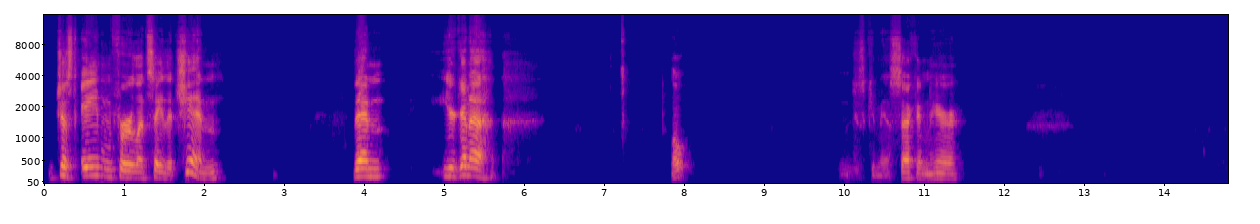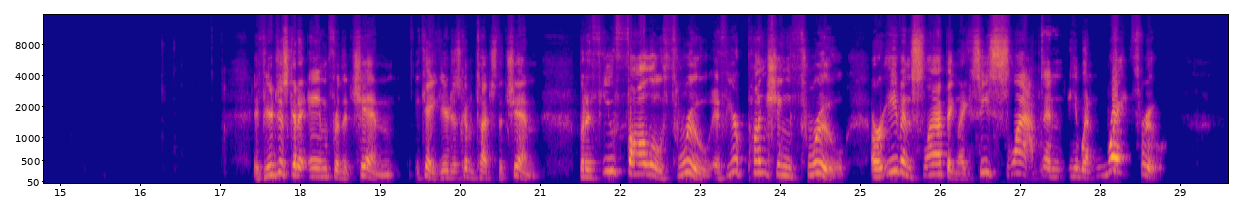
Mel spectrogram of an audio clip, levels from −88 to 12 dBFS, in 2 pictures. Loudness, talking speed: -21 LUFS, 105 wpm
